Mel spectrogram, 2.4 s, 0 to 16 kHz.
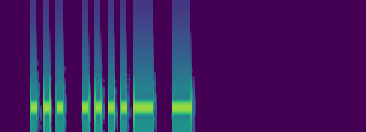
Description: Morse code, heard as a keyed tone, about 28 wpm, 700 Hz. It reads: S4T
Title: Three Challenging Letter-Number Combinations 28wpm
